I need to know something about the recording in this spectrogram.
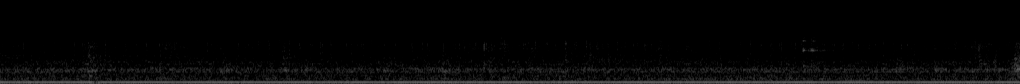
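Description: Quiet, steady low hum with a few faint light clicks of a metal spoon against a small glass pot as pickled beetroot and butternut squash discs are lifted out onto a plate.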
